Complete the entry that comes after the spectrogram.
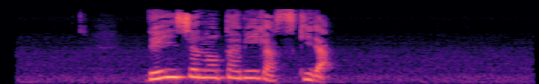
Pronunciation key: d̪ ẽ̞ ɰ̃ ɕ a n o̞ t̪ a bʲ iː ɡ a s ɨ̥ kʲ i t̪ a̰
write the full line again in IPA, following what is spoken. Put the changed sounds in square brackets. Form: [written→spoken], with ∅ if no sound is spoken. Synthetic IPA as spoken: d̪ ẽ̞ ɰ̃ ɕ a n o̞ t̪ a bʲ [iː→i] ɡ a s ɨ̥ kʲ i [t̪→d̪] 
